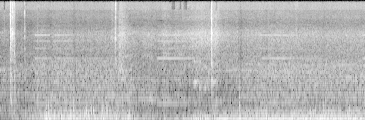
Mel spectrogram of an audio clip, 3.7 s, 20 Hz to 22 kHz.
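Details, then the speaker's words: 2002 Volkswagen Passat 1.8 turbo after an engine foam-cannon cleaning, with the check engine light on for a long-running secondary air injection code: starter catches quickly and it settles into a steady, even low rumble with no misfire or knock; normal start. "Alright guys, so I forgot to show that this car still runs, so let's start it up."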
